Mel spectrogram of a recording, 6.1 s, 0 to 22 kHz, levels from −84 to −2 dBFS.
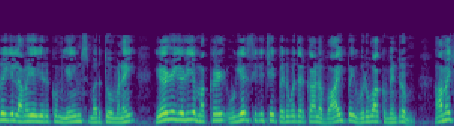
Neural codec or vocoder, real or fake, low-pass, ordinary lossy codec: none; real; 7.2 kHz; none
